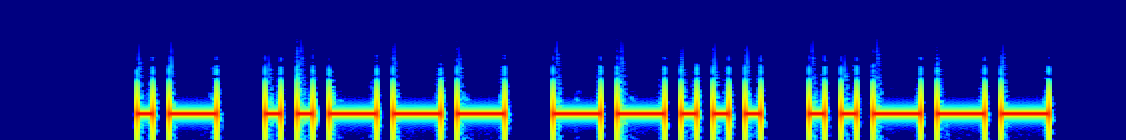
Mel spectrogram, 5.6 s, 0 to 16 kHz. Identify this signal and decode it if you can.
Morse code, heard as a keyed tone, about 15 wpm, 700 Hz. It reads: A272
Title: Common Cut Numbers - 4-Digit 15wpm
